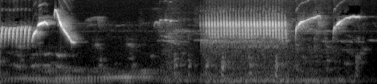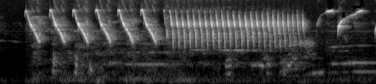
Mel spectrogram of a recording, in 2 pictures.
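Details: Energetic canary song used to lure other canaries into singing, with sharp falling whistles, a dense buzzy roll, upswept chirps, a quick series of descending notes and a sustained even trill.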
